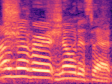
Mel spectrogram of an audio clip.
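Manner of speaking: real laugh running into the words; amused laughing. Real, not acted. Co-host reacting to a horse name's tongue twister, amused laughing.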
